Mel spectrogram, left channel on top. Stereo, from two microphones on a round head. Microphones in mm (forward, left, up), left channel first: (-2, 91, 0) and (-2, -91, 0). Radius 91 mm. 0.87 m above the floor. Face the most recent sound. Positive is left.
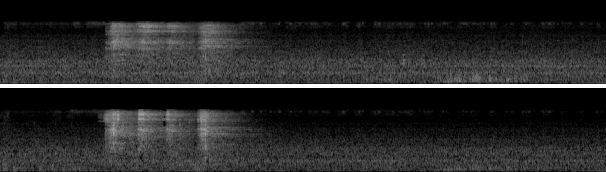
turn(degrees=-80)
